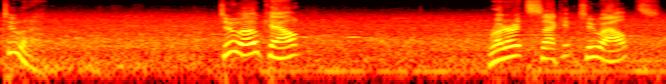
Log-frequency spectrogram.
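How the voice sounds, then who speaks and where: Speaking slowly but very animatedly in a high-pitched voice, a man delivers live baseball play-by-play on radio. There's background noise, and he stays conversational, trading clipped calls for the occasional wry aside.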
